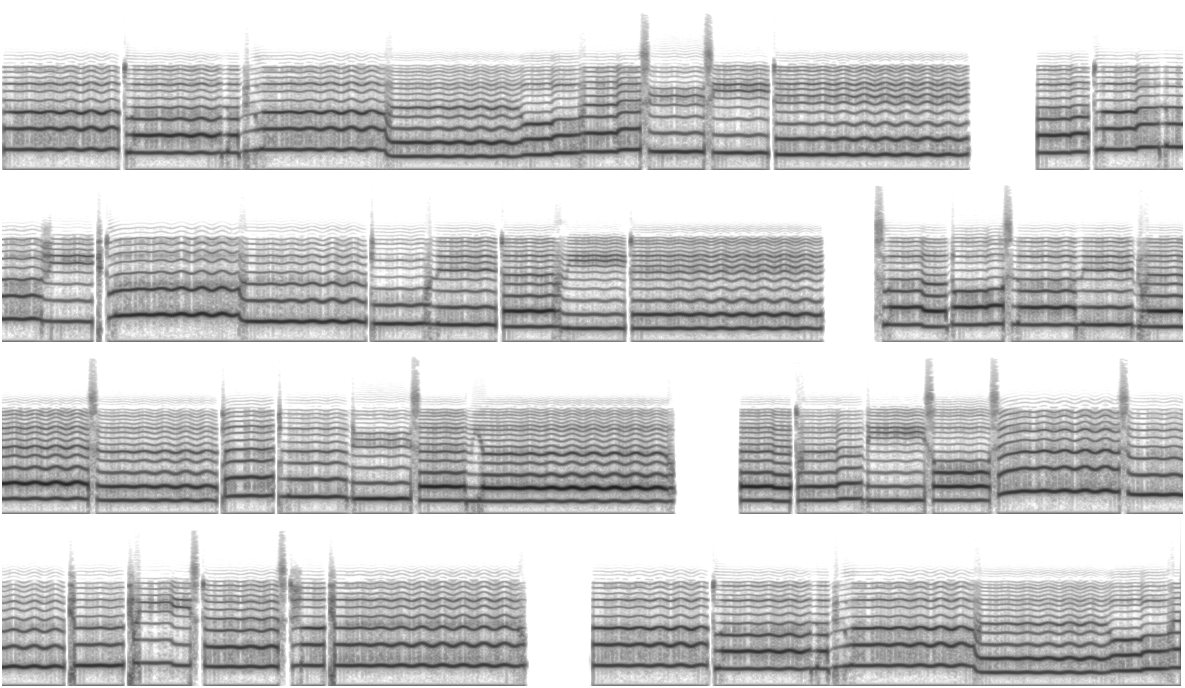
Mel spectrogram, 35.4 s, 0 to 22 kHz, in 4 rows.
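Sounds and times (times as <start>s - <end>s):
soprano singing: 0.0s - 35.4s.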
